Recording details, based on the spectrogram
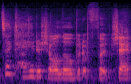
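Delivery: put-on seductive, sultry, coaxing delivery. Retelling a friend peeling off a sock, imitating a seductive voice. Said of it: "she's trying to be seductive".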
